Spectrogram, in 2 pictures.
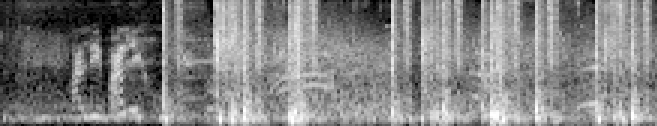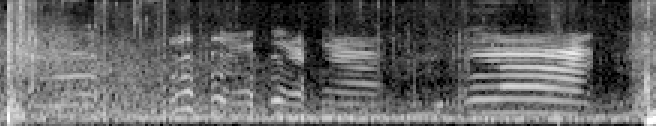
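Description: Gunfire from the shooter game Escape from Tarkov rings out as a rapid string of sharp, loud shots in quick bursts, followed by a voice speaking.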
